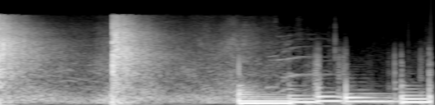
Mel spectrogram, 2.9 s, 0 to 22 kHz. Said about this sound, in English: When I asked him how long he'll be cracking whips, he smiled and said there are people performing well into their 70s.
